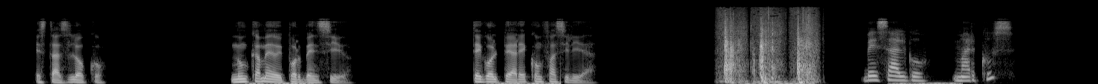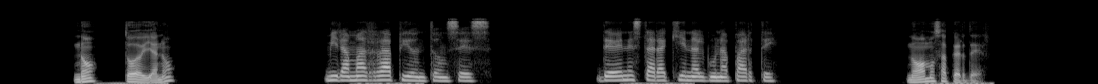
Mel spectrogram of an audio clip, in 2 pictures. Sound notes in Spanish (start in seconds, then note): 7.1 FX - Footsteps - On Multiple Dirt - Run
